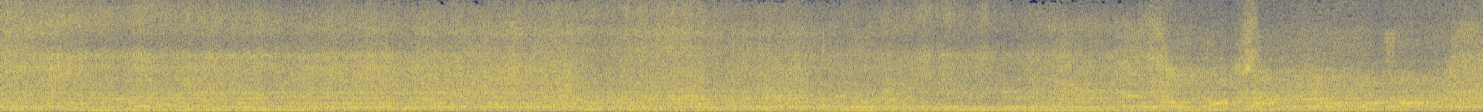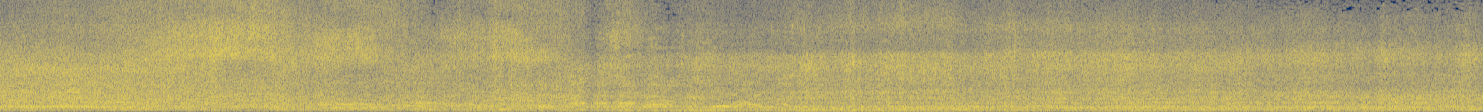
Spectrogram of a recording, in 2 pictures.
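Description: Several stock cars race at full throttle around a dirt oval, their engines roaring.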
